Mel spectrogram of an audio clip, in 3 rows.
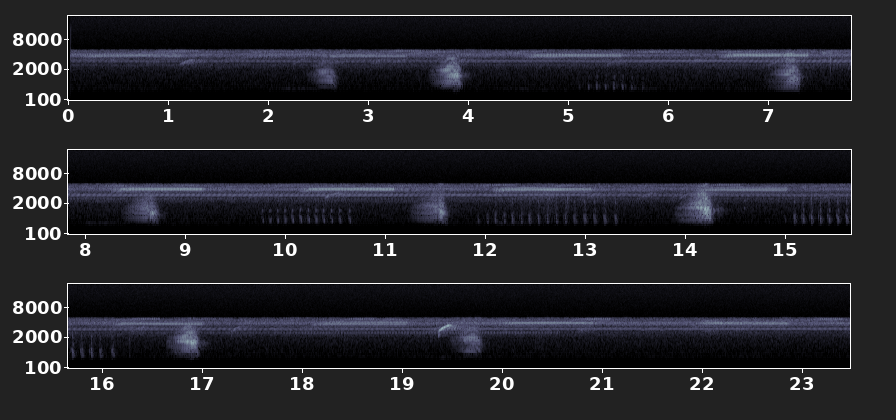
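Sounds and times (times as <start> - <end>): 
Agalychnis dacnicolor tree frog calling: 2.4 - 2.8, 3.6 - 4.0, 5.1 - 5.8, 6.9 - 7.4, 8.3 - 8.9, 9.8 - 14.4, 15.0 - 17.4, 19.4 - 19.9.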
